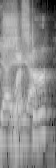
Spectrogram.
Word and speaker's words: Leicester: I feel like there's a lot of English cities and towns where they kind of skip over half the letters. Leicester?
